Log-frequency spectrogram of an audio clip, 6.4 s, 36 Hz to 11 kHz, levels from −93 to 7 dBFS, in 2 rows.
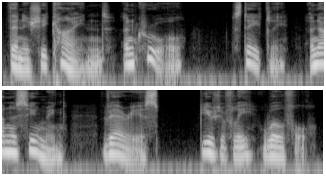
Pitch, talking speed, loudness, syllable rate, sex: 135 Hz, 110 wpm, -20 LUFS, 4.5 syllables/s, female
